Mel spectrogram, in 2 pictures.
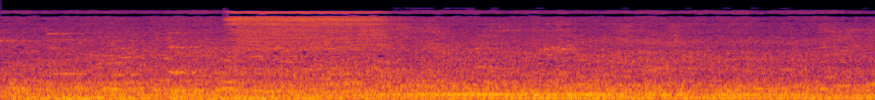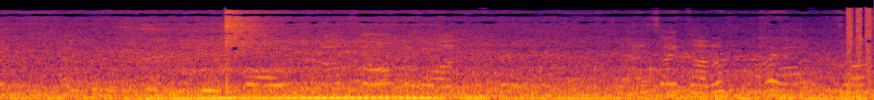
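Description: Busy city street: steady traffic noise with faint voices of passers-by, a brief hiss about a second in, and a louder low rumble from passing traffic about five seconds in.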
